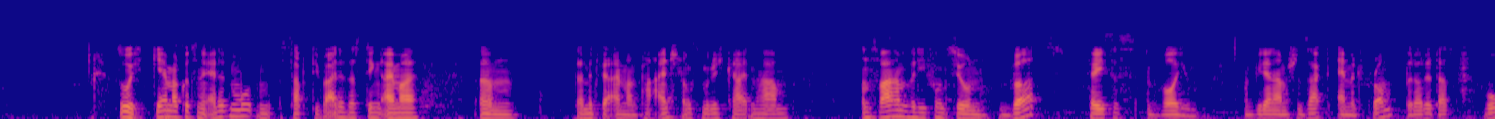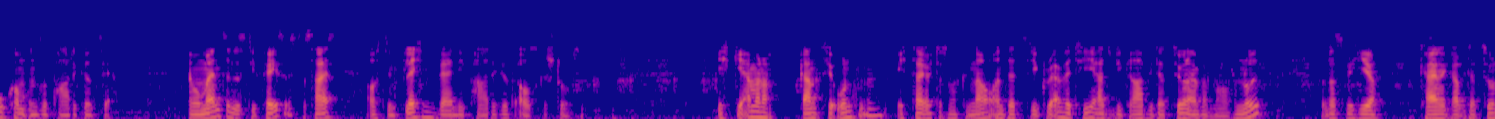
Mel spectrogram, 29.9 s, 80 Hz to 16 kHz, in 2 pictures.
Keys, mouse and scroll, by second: 0.6-1.8 scroll up 4, 1.8 Tab, 3.3 click, 5.8 Tab, 18.8 alt+a, 20.2 Escape, 20.7-21.1 scroll down 5, 21.5-24.5 scroll down 18, 25.0 click, 27.0-29.9 scroll up 19.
